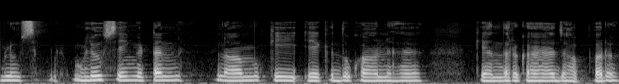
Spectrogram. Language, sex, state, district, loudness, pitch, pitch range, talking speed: Hindi, male, Uttar Pradesh, Muzaffarnagar, -15 LUFS, 175 Hz, 170-190 Hz, 135 wpm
